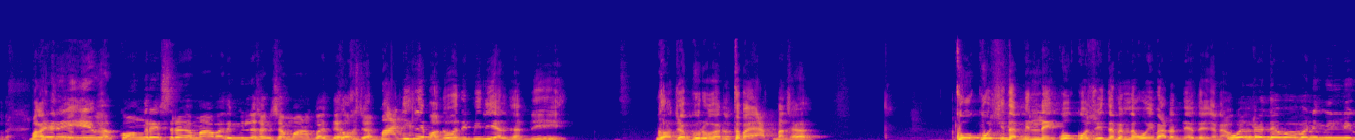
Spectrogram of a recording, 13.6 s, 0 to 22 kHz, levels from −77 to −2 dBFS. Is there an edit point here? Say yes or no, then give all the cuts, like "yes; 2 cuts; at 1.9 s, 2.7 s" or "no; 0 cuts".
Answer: no; 0 cuts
